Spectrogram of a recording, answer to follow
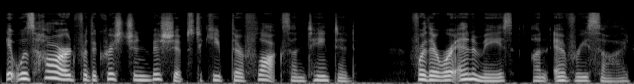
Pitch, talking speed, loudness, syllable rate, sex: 190 Hz, 180 wpm, -20 LUFS, 5.3 syllables/s, female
